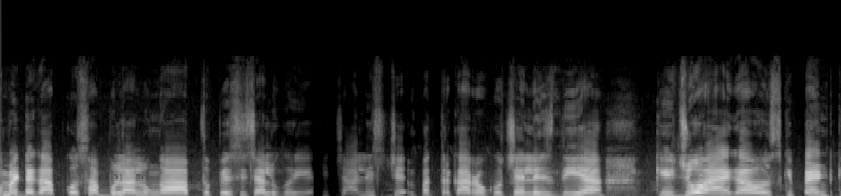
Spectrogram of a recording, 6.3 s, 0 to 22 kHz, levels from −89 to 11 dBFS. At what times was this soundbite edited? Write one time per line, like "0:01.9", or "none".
0:02.1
